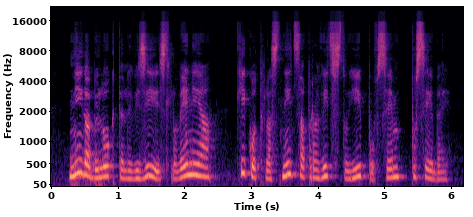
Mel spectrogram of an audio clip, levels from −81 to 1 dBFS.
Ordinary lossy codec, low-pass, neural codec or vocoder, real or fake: Opus, 16 kbps; 19.8 kHz; vocoder, 48 kHz, 128 mel bands, Vocos; fake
